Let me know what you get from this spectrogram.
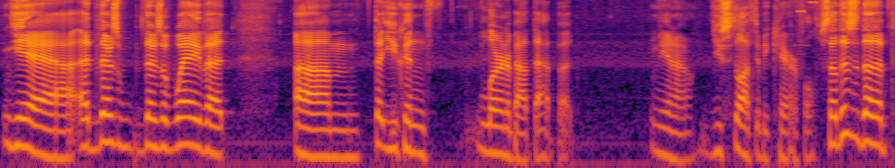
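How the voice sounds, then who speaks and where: A man hosts a casual gameplay commentary. His voice is fairly high and very clear, recorded close and dry. He explains things in a halting, conversational way. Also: a bit bright, no echo. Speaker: let's play host and player.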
